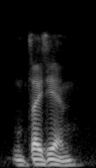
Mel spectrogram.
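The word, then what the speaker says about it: Zaijian (再见): Zaijian.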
